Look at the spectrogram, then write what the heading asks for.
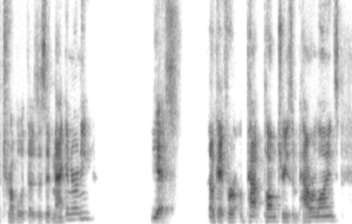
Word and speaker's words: McInerney: I always have trouble with those is it mcinerney yes okay for palm trees and power lines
